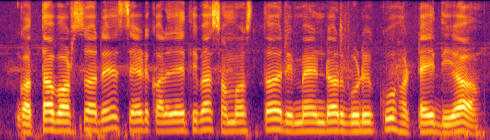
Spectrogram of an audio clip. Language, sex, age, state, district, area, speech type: Odia, male, 30-45, Odisha, Ganjam, urban, read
